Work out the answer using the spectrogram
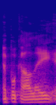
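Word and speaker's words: Epokale: It is a, it's, how do you pronounce it? – Epocale.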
